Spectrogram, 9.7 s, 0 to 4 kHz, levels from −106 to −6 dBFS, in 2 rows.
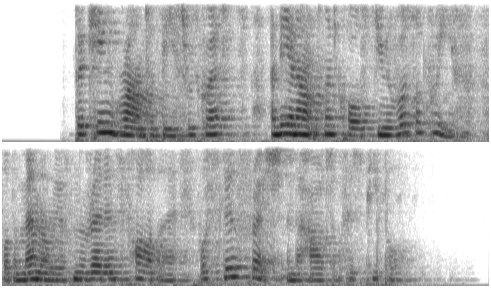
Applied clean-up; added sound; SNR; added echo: none; none; none; reverberation time 0.9 s.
